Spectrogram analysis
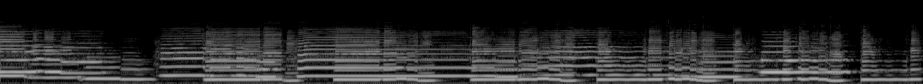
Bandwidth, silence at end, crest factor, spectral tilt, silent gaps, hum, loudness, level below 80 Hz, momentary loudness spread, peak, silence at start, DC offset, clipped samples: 8.4 kHz; 0 s; 14 dB; -6.5 dB/octave; none; none; -27 LUFS; -60 dBFS; 5 LU; -14 dBFS; 0 s; under 0.1%; under 0.1%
